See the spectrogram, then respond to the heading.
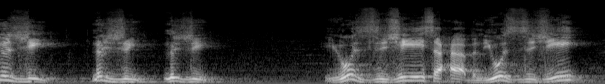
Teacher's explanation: يخرج الزاي من مخرجه ويعطيه الصفير، ثم عاد ينطق بالجيم ، وإلا اللسان يسرع إلى أن يجعل الزاي جيما أو يخلطه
